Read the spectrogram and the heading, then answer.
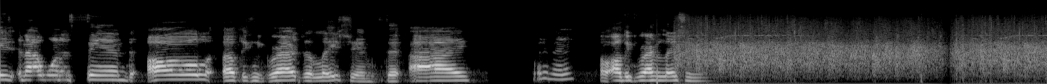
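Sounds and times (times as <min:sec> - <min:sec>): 
speech: 0:00.0 - 0:07.2
crowd applause sound effect: 0:06.8 - 0:10.4.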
